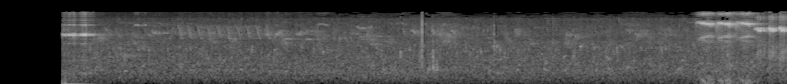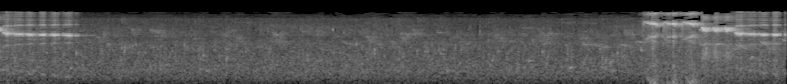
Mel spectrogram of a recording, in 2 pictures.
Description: e poi decido di spostarmi nella pineta di Ceri
seguendo il corso di quel fiumiciattolo intravisto dal borgo
ma è soprattutto questo rumore che mi distrae e mi rilassa
il rumore dell'acqua e di un uccello..ma quale?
